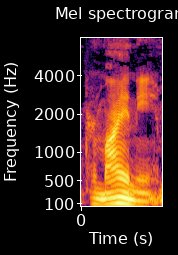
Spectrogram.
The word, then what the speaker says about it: Hermione: Hermione, my man, Hermione.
